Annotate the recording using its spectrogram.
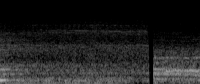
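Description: Low, steady background noise without speech. About one and a half seconds in it breaks off suddenly and a slightly louder background takes over.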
